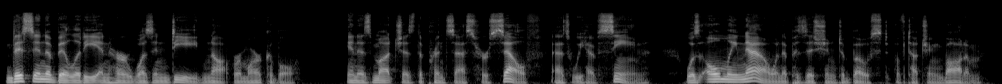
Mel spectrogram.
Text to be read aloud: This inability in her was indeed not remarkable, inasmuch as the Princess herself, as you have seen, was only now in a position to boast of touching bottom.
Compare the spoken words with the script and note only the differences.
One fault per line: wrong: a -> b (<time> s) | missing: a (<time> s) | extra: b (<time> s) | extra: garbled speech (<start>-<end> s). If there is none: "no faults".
wrong: you -> we (5.7 s)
